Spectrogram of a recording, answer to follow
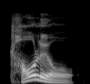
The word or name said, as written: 潮流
